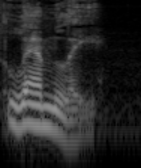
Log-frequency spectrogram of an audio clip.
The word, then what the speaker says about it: Laemmle: But the correct way of spelling the word, or pronouncing the word, is Laemmle. I use a memory aid. You know me and my memory aids. Lem, L-E-M, like lemon, and Lee, L-E-E, like Annabelle Lee, Laemmle.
